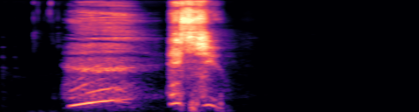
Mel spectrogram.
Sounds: Sneeze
